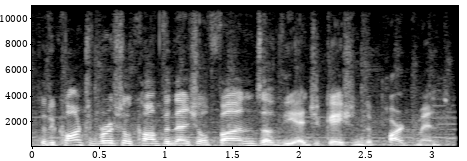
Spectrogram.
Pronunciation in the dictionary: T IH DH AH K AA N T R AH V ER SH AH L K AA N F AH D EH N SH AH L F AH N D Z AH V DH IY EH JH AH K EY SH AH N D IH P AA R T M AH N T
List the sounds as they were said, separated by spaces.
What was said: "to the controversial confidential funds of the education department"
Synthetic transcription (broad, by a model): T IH DH AH K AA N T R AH V ER SH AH L K AA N F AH D EH N SH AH L F AH N D Z AH V DH IY EH JH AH K EY SH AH N D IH P AA R T M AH N T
